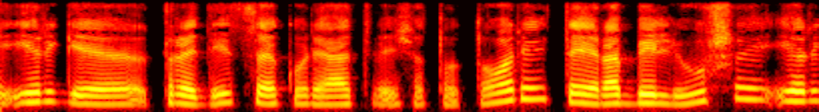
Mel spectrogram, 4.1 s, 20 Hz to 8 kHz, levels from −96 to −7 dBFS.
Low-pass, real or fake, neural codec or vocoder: 7.2 kHz; real; none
